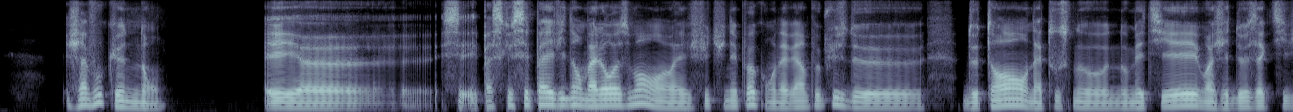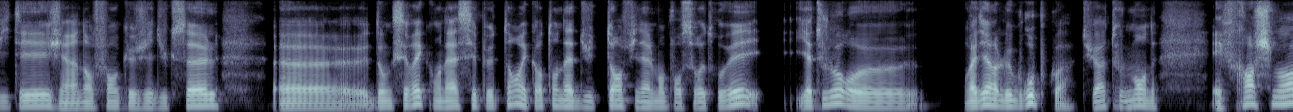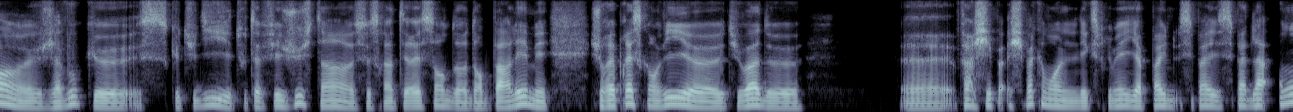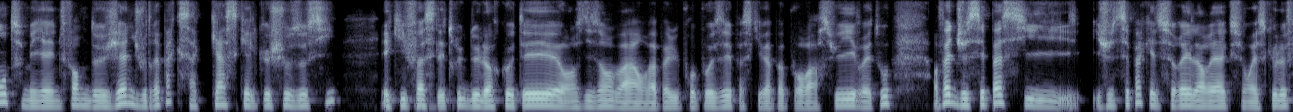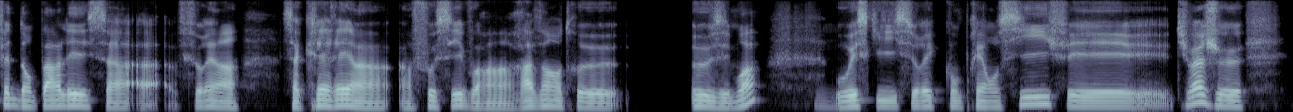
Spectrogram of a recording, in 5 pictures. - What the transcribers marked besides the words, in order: stressed: "non"; drawn out: "heu"; drawn out: "de"; stressed: "honte"; stressed: "casse"; drawn out: "Et"
- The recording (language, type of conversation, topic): French, advice, Comment gérer la pression sociale pour dépenser lors d’événements et de sorties ?
- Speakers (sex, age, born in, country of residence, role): male, 30-34, France, France, advisor; male, 45-49, France, France, user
